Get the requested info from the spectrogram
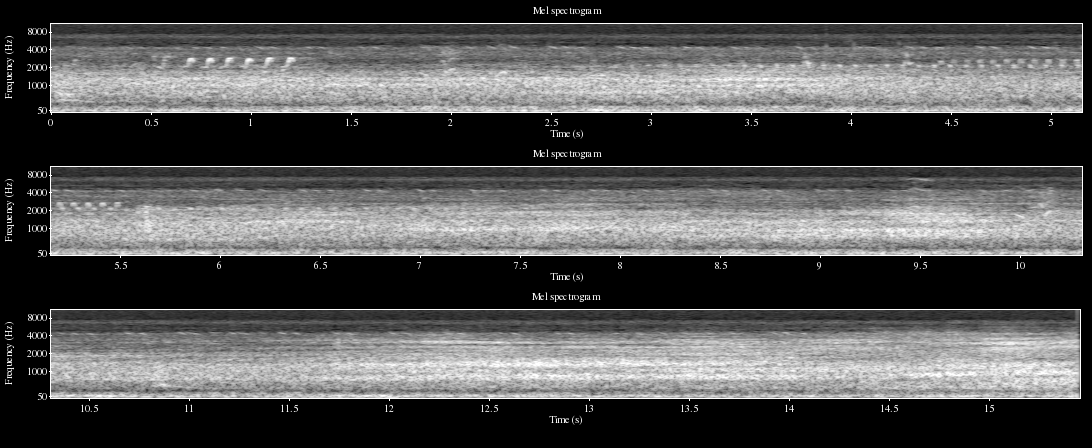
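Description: Outdoor hilltop ambience: a steady low rumble of wind buffeting the microphone, with two short, rapid high bird trills, one about half a second in and another around four seconds in. A distant engine drone swells toward the end.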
